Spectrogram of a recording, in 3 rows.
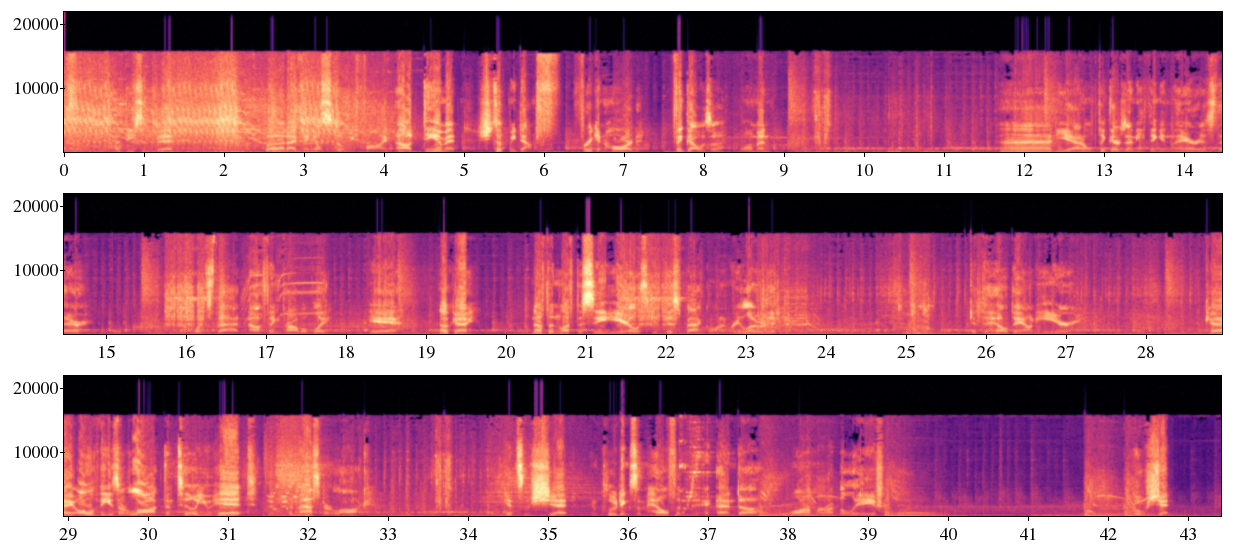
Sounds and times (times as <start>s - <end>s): Speech: 0.6s - 1.4s, 2.5s - 8.8s, 11.7s - 14.8s, 15.9s - 19.6s, 20.3s - 23.5s, 25.8s - 27.2s, 28.8s - 32.8s, 34.4s - 39.8s, 42.2s - 42.8s.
